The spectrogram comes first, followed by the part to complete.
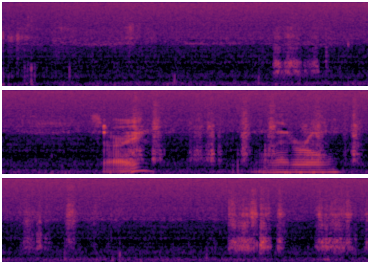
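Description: Sharpie felt-tip marker writing on paper, faint strokes as a word is lettered. A low hummed voice sound about six seconds in, held under a second, is the loudest thing, with a short vocal sound just before it.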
